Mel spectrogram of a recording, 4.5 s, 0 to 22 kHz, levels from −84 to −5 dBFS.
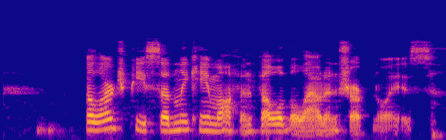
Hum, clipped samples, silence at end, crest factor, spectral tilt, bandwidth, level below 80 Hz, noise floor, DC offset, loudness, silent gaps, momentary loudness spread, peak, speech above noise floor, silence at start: none; under 0.1%; 0.1 s; 18 dB; -4 dB/octave; 7.8 kHz; -64 dBFS; -50 dBFS; under 0.1%; -24 LUFS; none; 13 LU; -8 dBFS; 26 dB; 0.35 s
